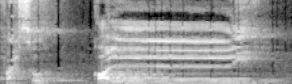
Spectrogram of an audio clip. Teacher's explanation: Lam dan ra dia tidak berdengung tapi dia masuk ke dalam huruf lam atau dalam huruf ra tu. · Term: tanwin yang tidak sekata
